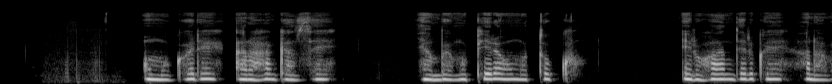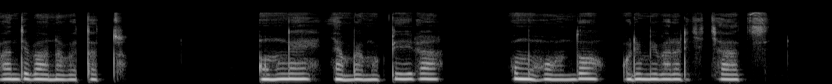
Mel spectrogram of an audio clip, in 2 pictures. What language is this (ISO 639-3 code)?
kin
